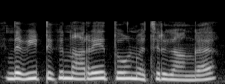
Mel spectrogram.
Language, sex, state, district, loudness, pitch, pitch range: Tamil, female, Tamil Nadu, Kanyakumari, -14 LUFS, 265 Hz, 245-280 Hz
